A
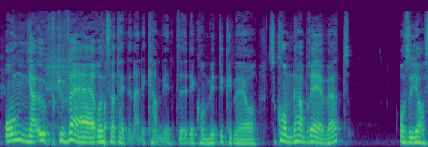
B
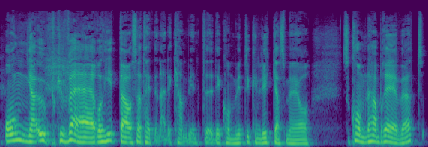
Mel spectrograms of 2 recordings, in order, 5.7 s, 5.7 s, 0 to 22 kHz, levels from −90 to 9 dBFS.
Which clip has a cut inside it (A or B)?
A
